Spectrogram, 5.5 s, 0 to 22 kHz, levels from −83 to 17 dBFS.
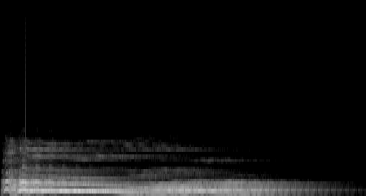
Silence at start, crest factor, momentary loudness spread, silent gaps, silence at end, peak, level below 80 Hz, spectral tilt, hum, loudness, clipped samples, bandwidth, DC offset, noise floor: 0.05 s; 16 dB; 16 LU; none; 1.2 s; 0 dBFS; -60 dBFS; -3 dB/octave; none; -14 LUFS; under 0.1%; 5.8 kHz; under 0.1%; -65 dBFS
